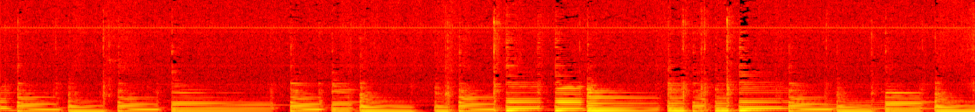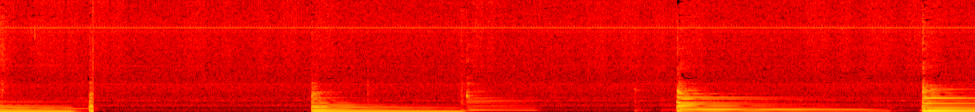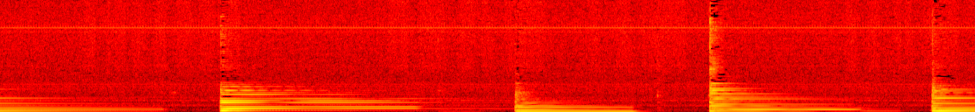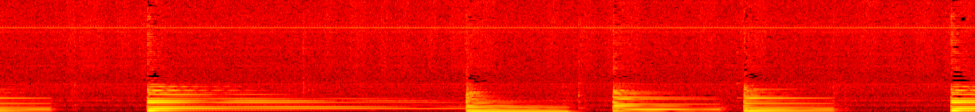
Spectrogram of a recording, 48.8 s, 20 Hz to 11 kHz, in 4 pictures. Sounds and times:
Acoustic guitar: 0:00.0 - 0:13.4, 0:16.0 - 0:19.0, 0:20.0 - 0:37.6, 0:38.4 - 0:47.2, 0:48.4 - 0:48.7.

